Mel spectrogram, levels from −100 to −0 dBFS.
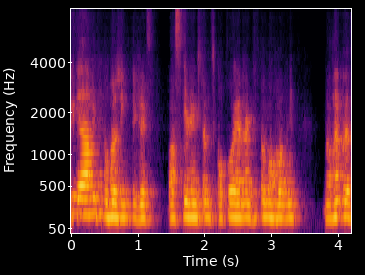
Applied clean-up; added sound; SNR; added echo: neural mask model DeepFilterNet 3.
